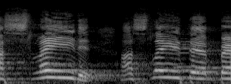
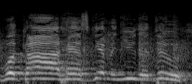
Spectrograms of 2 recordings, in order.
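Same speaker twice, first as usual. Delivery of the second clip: ordinary talk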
